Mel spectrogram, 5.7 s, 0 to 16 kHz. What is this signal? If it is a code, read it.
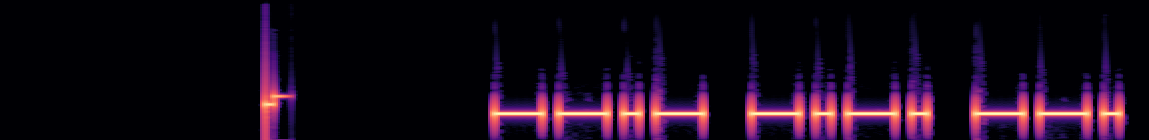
Morse code, heard as a keyed tone, about 15 wpm, 700 Hz. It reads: QCG
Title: USA Call Sign Postfixes - 3 Letters 15wpm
